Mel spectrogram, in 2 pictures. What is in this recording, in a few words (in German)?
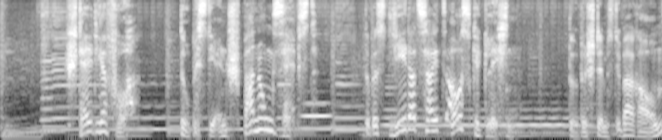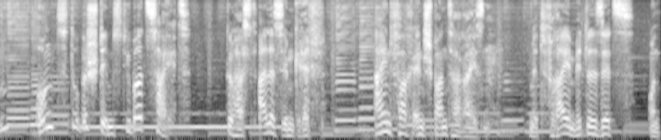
Commercial; AIRLINE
